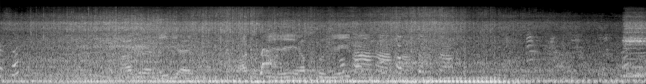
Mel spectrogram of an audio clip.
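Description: A motor vehicle's engine running close by, a low steady hum that grows louder and then drops away about five seconds in, with people's voices talking faintly underneath.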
